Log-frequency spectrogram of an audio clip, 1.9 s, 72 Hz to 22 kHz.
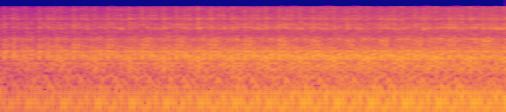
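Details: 2004 Ford F-250 6.0 diesel, started with a jumper box after sitting for days, idling after a new BulletProof Diesel FICM power supply fixed a crank-no-start. Even, regular clatter, no stumble or miss. Normal.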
